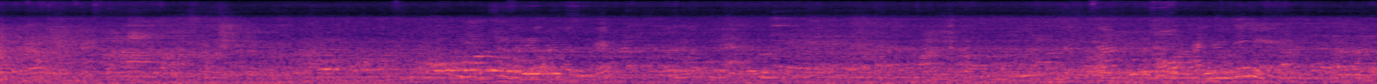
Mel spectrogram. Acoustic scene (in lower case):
restaurant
